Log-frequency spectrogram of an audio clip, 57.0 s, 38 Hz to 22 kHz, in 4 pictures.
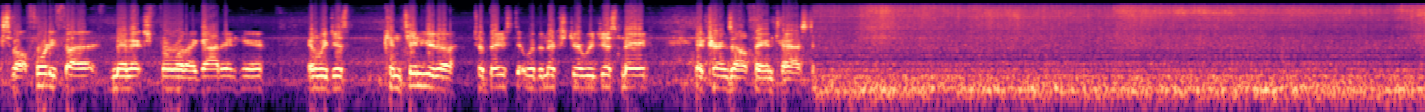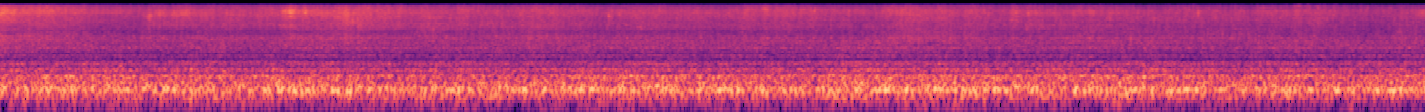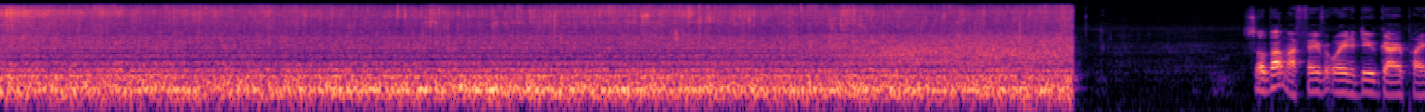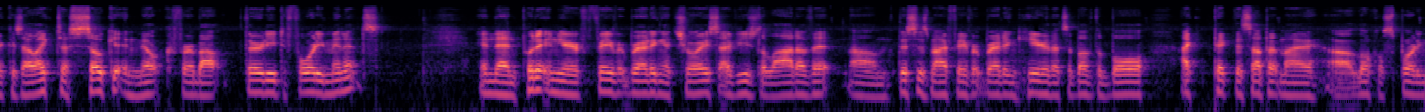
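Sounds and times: fan motor humming: 0.0s - 39.4s.

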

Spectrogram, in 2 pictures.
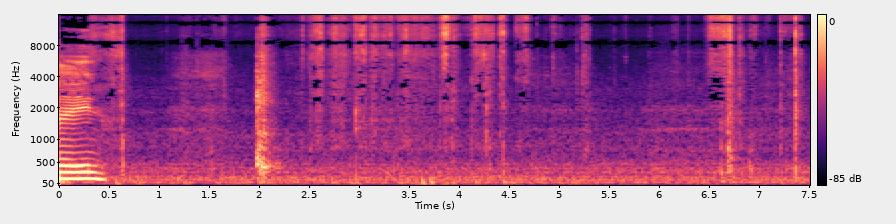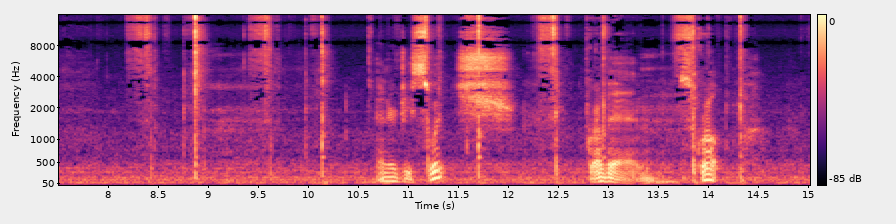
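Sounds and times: trading cards rustling and clicking: 2.3s - 5.5s, 6.4s - 7.6s, 8.2s - 10.4s, 11.6s - 14.5s
card flicking: 8.3s - 9.0s.

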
